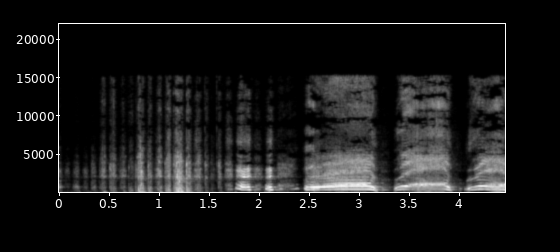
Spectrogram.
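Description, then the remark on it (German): An adult voice imitates how a child starts to scream: breathy, whimpering sounds build into three loud, drawn-out wailing screams. “also pass auf, weißt du, wie es losgeht, wenn sie anfängt zu schreien?”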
